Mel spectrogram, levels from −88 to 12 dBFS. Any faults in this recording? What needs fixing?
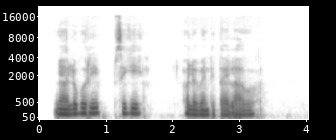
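No faults turn up in the audio, so nothing needs to be fixed.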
